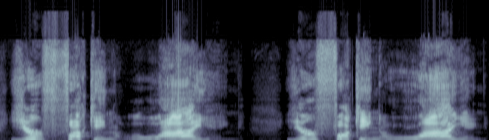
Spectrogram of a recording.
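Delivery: "lying" stretched long with a swooping rise and fall; slow, incredulous stretch on "lying"; drawn-out LYING. Real, not acted. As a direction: drag out "lying" very slowly and emphatically. Emphatic accusation, word drawn out.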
